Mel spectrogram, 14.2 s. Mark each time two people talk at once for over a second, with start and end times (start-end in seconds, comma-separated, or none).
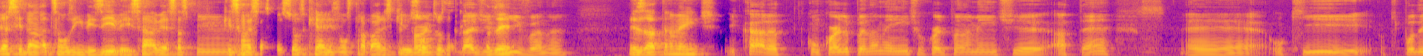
3.9-5.2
